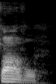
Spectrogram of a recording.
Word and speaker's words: Feivel: We got an American tale, Feivel, or Feivel? How do you say it? – Feivel.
